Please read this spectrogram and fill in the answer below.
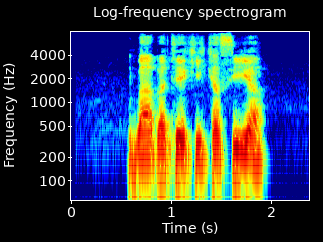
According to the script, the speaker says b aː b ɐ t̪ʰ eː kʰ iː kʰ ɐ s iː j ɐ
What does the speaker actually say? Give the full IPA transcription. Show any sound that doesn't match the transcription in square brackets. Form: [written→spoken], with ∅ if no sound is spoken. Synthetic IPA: b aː b ɐ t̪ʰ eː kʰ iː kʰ ɐ s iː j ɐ

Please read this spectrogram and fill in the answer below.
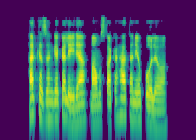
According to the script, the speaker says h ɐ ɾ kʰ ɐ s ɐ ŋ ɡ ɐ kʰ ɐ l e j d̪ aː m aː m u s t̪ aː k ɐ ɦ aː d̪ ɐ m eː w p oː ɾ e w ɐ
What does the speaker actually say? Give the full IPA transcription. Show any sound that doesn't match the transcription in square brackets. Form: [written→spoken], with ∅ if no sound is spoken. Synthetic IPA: h ɐ ɾ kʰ ɐ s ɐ ŋ ɡ ɐ [kʰ→k] ɐ l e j d̪ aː m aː m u s t̪ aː k ɐ ɦ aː [d̪→t̪] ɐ [m→n] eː w p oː [ɾ→l] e w ɐ

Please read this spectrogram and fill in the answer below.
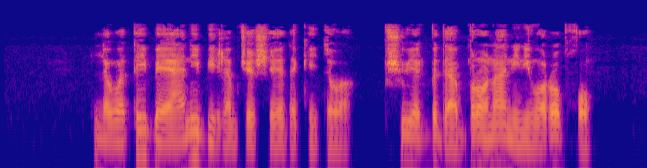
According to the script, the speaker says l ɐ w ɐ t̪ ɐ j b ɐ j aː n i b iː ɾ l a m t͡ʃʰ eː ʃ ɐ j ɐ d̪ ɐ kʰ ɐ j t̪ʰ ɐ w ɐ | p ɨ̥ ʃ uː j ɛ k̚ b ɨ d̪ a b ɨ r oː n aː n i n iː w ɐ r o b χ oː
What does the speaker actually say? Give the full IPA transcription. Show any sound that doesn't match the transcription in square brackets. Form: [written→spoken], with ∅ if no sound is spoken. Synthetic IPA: l ɐ w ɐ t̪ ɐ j b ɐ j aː n i b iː ɾ l [a→ɐ] m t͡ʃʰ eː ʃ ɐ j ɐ d̪ ɐ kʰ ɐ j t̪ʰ ɐ w ɐ | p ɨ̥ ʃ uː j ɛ k̚ b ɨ d̪ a b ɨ r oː n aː n i n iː w ɐ r o b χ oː

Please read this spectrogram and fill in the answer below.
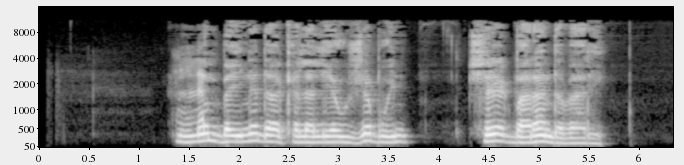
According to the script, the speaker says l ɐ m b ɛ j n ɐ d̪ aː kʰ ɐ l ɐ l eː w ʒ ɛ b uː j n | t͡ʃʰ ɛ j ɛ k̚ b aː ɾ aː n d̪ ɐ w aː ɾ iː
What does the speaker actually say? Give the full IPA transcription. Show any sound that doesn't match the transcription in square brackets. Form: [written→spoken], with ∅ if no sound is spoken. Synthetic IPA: l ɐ m b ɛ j n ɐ d̪ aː kʰ ɐ l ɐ l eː w ʒ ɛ b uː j n | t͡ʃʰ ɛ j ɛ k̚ b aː ɾ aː n d̪ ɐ [w→b] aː ɾ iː

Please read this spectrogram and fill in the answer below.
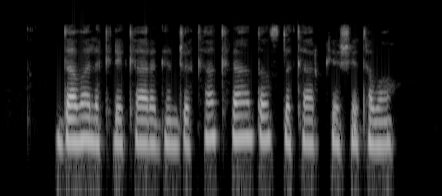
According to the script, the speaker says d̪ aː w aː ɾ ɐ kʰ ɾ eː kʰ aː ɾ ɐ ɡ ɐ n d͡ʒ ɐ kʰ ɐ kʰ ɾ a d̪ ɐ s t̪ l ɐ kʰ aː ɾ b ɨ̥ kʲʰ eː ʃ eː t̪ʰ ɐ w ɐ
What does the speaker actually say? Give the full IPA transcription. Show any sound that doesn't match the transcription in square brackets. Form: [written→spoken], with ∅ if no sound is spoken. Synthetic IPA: d̪ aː w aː [ɾ→l] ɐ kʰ ɾ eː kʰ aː ɾ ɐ ɡ ɐ n d͡ʒ ɐ kʰ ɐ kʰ ɾ a d̪ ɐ s t̪ l ɐ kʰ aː ɾ b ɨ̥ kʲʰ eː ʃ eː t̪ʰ ɐ w ɐ

